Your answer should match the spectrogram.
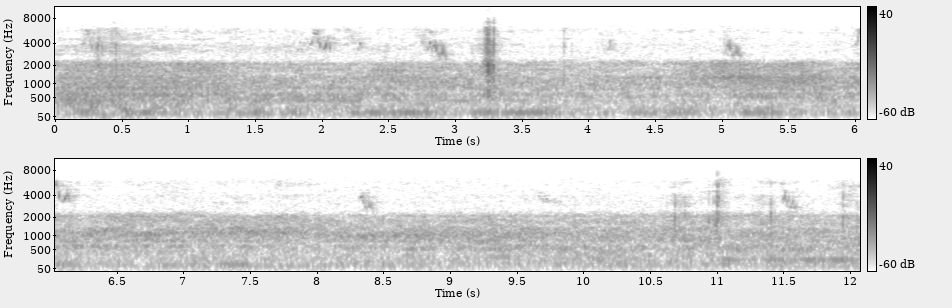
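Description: Near silence: faint outdoor background with a few short, high bird chirps and one sharp click about three seconds in.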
